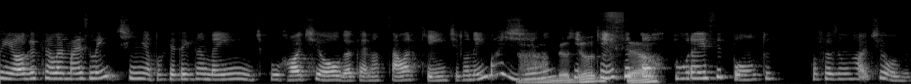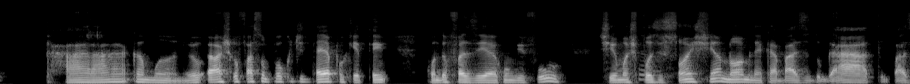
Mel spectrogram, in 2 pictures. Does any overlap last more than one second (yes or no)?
yes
